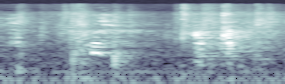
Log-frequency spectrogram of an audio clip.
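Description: Two short, faint vocal sounds from a baby, each falling in pitch, about halfway through and again near the end.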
